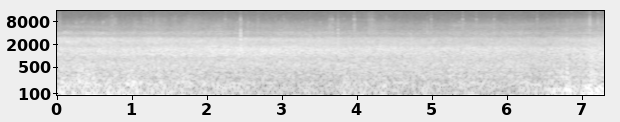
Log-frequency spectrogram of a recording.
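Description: Steady outdoor background noise with wind rumbling on the microphone, the rumble swelling briefly near the end.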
